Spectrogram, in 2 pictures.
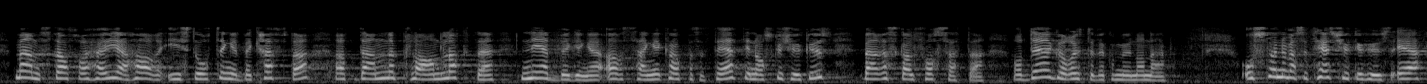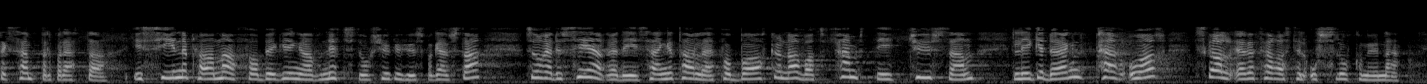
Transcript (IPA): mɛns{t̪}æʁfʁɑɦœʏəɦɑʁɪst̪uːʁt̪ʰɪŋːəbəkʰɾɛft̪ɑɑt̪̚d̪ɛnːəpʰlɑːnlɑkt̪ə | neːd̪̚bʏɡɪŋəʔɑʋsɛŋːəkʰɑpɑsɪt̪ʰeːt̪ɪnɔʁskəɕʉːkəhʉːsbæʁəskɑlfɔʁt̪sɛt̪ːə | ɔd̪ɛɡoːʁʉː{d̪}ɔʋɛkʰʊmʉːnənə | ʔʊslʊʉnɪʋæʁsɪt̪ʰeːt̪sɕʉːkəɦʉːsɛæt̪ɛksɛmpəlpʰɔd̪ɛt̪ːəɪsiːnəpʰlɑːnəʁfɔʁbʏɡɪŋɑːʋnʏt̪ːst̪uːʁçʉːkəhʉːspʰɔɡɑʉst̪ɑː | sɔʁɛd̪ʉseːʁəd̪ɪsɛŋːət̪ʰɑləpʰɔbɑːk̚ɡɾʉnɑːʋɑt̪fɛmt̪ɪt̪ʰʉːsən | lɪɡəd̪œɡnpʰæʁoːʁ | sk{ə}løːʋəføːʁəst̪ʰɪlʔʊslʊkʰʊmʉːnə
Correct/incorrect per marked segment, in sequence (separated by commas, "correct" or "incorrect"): incorrect, incorrect, incorrect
